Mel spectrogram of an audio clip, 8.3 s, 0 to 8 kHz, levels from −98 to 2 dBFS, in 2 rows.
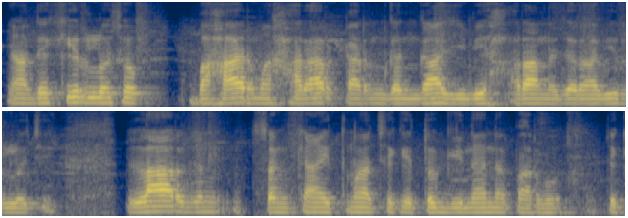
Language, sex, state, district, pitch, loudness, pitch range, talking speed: Angika, male, Bihar, Bhagalpur, 130 Hz, -22 LUFS, 130-140 Hz, 195 wpm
